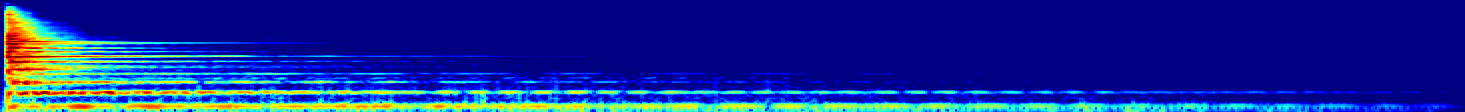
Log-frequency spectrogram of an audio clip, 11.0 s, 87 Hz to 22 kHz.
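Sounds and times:
gong-like resonating metal pipe impact with long ring: 0:00.0 - 0:07.5.

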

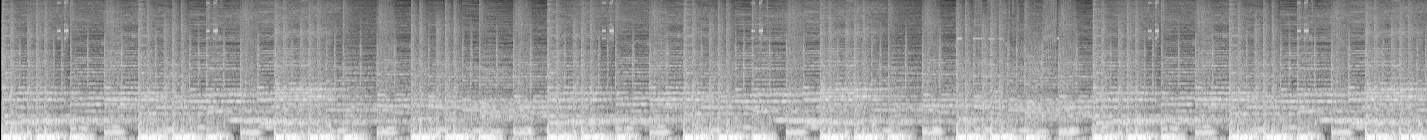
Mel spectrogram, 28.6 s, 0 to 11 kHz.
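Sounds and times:
choir beat loop: 0:00.1 - 0:28.5
electrical glitch synth: 0:19.2 - 0:21.2.

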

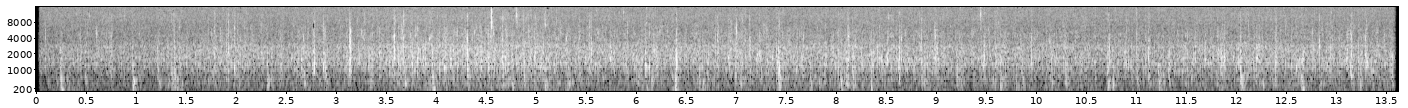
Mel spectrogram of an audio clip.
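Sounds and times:
medium rain hitting a window recorded from inside: 0:00.0 - 0:13.6
water drips on a window: 0:00.2 - 0:09.9.

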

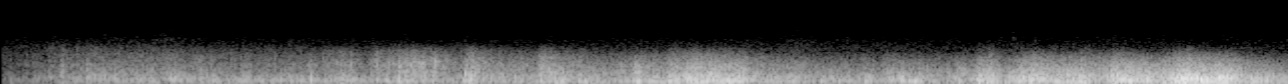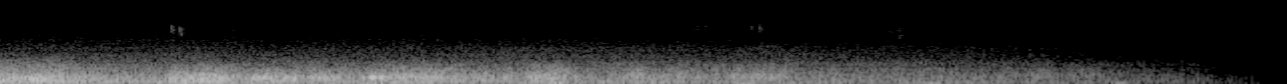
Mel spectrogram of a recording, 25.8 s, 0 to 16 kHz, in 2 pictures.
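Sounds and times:
distant thunder rumble with rolling thunder claps: 0:00.4 - 0:20.6.

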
